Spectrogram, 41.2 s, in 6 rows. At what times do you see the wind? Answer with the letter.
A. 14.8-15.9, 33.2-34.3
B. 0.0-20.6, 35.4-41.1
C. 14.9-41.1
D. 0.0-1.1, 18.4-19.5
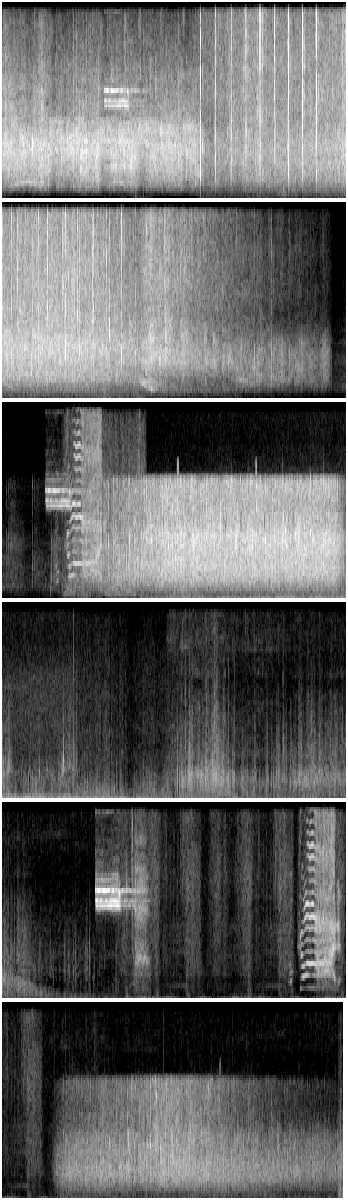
C.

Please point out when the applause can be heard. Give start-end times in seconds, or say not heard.
0.0-20.6, 35.4-41.1.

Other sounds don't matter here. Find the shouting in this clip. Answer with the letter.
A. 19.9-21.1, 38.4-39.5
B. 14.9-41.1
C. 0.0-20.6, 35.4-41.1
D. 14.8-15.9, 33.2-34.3
D.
